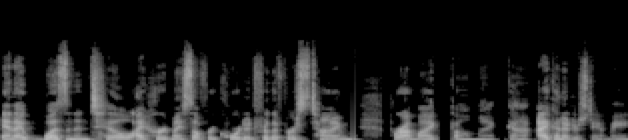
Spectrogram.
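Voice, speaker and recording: The tone is animated and somewhat breathy. Pitch varies in an ordinary way. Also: woman, medium pitch for a woman. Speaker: podcast host. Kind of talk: casual chat. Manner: fast.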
